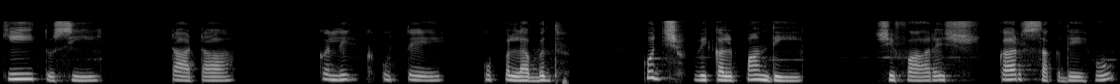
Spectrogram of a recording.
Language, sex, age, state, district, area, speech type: Punjabi, female, 45-60, Punjab, Fazilka, rural, read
